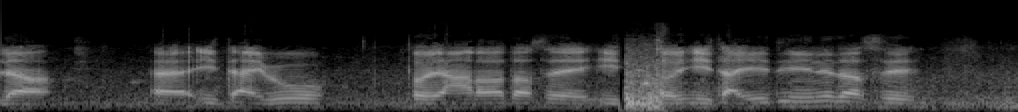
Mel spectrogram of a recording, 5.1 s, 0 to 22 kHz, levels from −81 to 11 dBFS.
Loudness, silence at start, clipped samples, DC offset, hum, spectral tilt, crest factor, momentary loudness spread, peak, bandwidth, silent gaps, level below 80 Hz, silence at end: -26 LUFS; 0 s; under 0.1%; under 0.1%; none; -4 dB/octave; 18 dB; 10 LU; -10 dBFS; 10.5 kHz; none; -62 dBFS; 0 s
